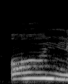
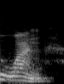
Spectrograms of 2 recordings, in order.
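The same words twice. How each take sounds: First: Every letter is sounded with Spanish values. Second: It is said with its English sounds. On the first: It is read as the letters look. The speaker calls it wrong. "they says one" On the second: It is the real English word. The speaker calls it right. "the pronunciation is one"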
